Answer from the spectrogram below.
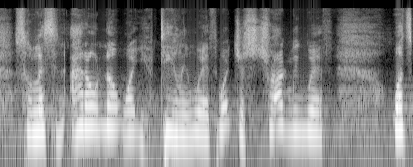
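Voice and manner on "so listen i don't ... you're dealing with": ordinary talk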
